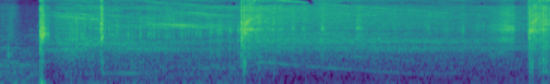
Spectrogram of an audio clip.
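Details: Hand polisher with a strange noise before disassembly: bursts on with a harsh high rasp, then its whine slides down as it coasts.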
